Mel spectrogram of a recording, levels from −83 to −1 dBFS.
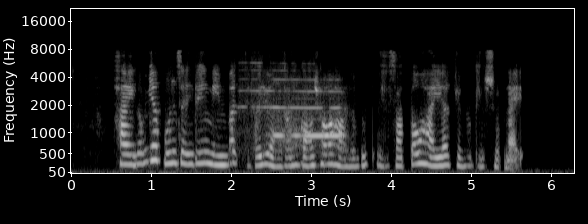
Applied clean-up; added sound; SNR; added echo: neural diffusion model UNIVERSE++.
